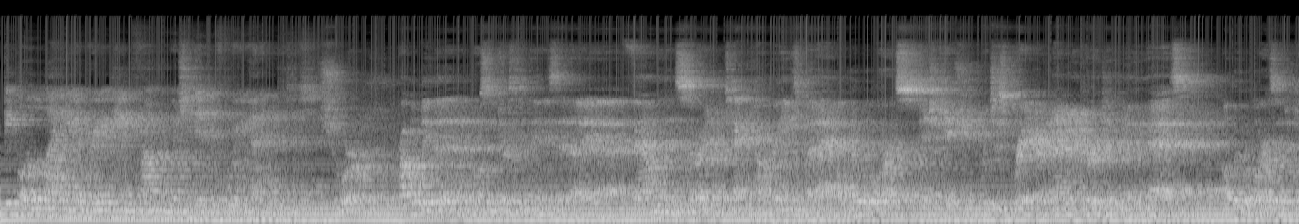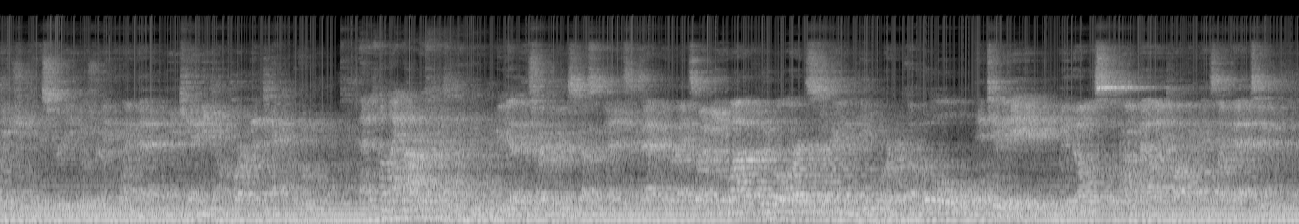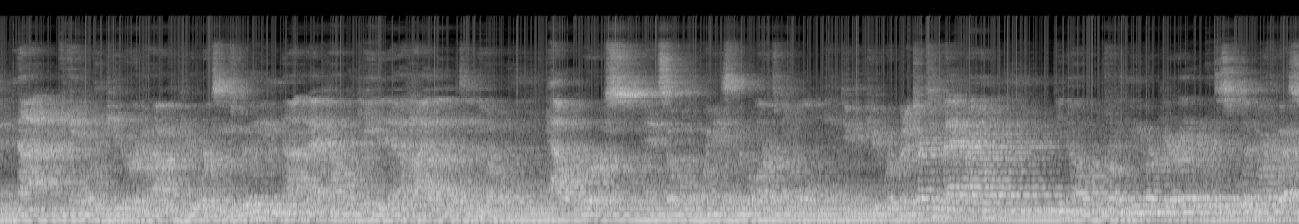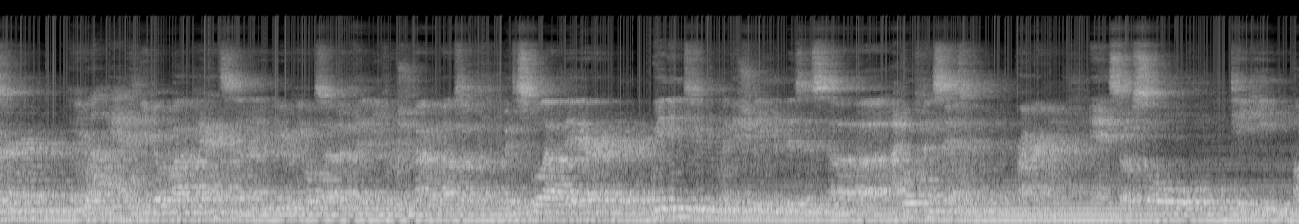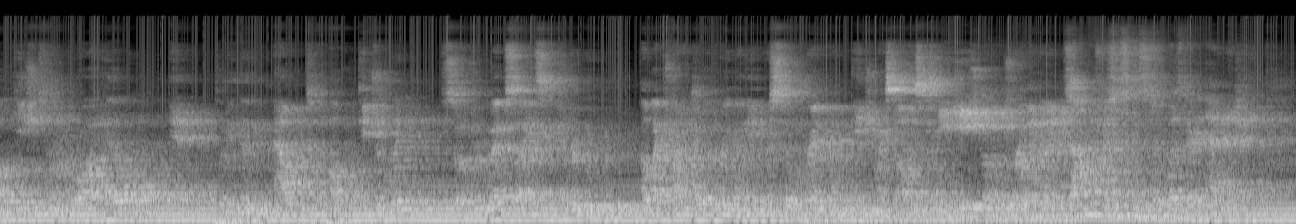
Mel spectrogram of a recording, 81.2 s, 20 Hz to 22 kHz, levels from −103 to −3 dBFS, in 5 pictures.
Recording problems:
room echo; strong; dies away in 3 s
off-mic speech; far
squashed, flat; somewhat
electrical hum; noticeable; throughout; 50 Hz, 10 dB below the speech
crackle, like an old record; very faint; 30 dB below the speech

